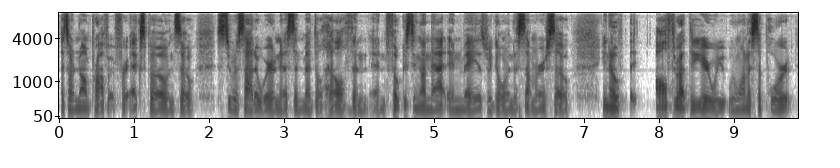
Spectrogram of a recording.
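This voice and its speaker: A man's voice: sits low, level tone, fairly quick, darkish tone, smooth, dry recording. A man with a congested voice, chatting upbeat about upcoming races with lots of fillers. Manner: upbeat, promotional, many fillers. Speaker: track club representative. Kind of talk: casual interview chat.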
